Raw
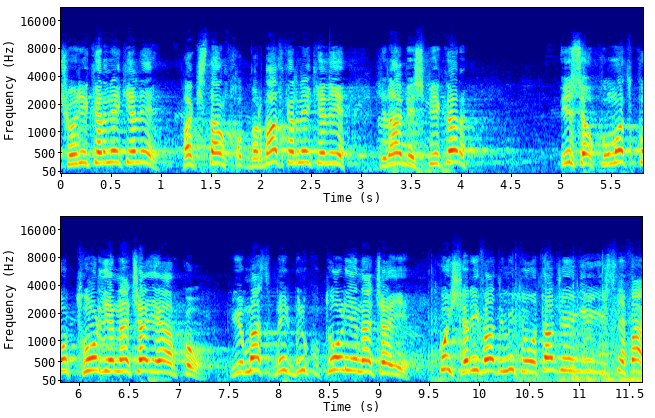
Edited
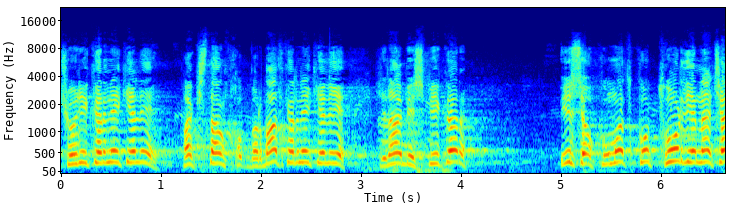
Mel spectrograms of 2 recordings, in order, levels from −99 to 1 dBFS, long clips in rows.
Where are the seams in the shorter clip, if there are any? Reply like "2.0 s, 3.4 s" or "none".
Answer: none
